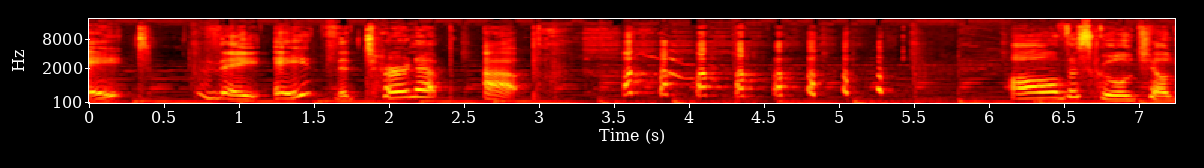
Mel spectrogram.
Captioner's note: laughter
